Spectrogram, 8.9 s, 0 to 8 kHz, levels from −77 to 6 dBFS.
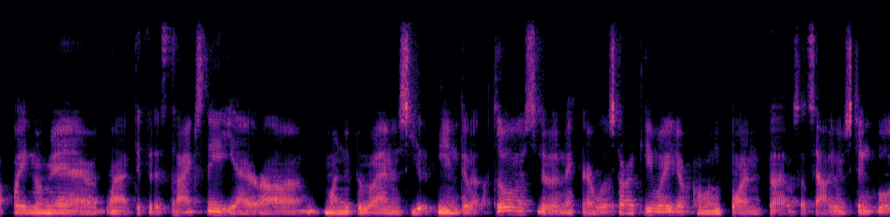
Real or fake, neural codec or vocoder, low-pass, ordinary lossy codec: fake; codec, 24 kHz, 0.9 kbps, WavTokenizer, medium music audio release; 7.2 kHz; MP3, 64 kbps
